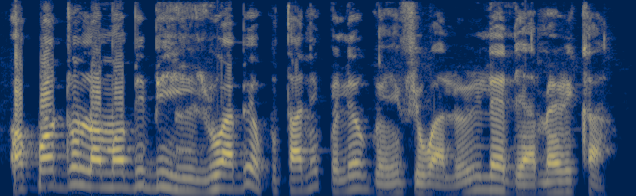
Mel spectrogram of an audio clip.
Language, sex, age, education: Yoruba, male, 15-29, tertiary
